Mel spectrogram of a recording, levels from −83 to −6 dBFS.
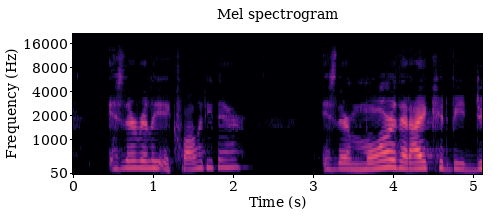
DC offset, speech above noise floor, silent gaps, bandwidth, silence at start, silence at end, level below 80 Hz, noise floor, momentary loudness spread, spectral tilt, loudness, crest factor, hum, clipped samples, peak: under 0.1%; 39 dB; none; 15 kHz; 0.45 s; 0 s; under -90 dBFS; -78 dBFS; 16 LU; -5 dB/octave; -39 LUFS; 20 dB; none; under 0.1%; -20 dBFS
